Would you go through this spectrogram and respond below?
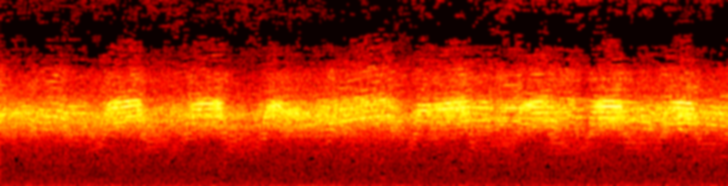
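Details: Summer chorus of male Japanese cicadas using the tymbal: a loud, shrill buzzing drone pulsing in regular swells about every three-quarters of a second over a steady high hiss.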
